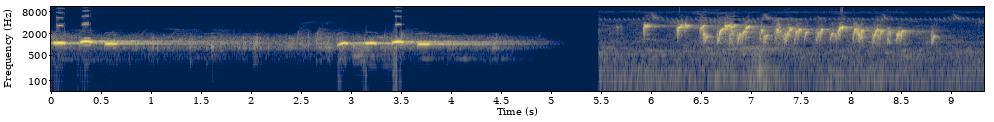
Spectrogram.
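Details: A bird gives a steady, mid-pitched whistled note with a few sharp accents. After a pause it repeats the note, then breaks into a fast, descending twittering run of many short notes.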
